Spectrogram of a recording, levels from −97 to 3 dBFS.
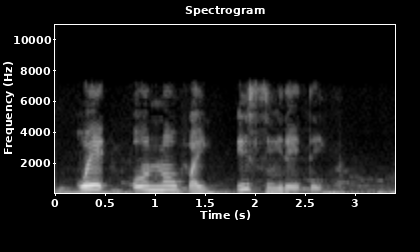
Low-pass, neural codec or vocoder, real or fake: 7.2 kHz; codec, 16 kHz, 8 kbps, FunCodec, trained on Chinese and English, 25 frames a second; fake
